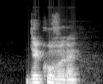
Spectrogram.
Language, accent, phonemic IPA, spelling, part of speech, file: French, Canada, /de.ku.vʁɛ/, découvrait, verb, LL-Q150 (fra)-découvrait.wav
- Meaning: third-person singular imperfect indicative of découvrir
